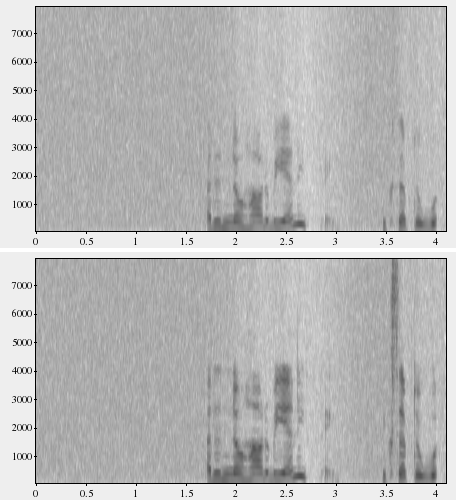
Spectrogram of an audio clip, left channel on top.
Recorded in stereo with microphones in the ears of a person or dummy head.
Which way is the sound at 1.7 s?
85° right.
